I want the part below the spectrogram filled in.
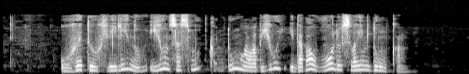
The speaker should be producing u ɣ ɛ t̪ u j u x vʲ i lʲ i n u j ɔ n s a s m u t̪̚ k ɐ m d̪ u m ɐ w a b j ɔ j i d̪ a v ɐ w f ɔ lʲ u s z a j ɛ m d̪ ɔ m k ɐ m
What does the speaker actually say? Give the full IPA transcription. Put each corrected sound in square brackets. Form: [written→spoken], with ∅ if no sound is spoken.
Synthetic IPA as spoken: u ɣ ɛ t̪ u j u x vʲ i lʲ i n u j ɔ n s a s m u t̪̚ k ɐ m d̪ u m ɐ w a b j ɔ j i d̪ a v [ɐ→a] w [f→v] ɔ lʲ u s [z→v] a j [ɛ→i] m d̪ [ɔ→u] m k ɐ m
